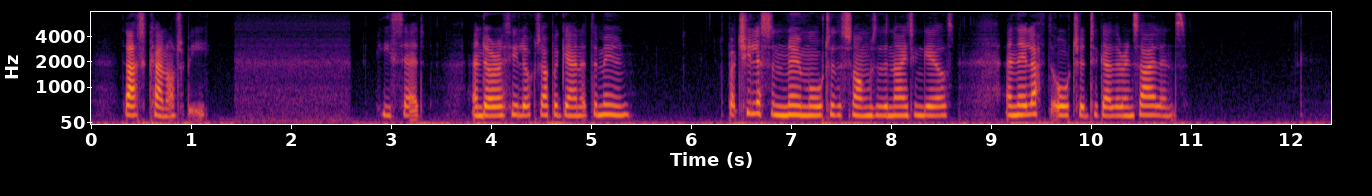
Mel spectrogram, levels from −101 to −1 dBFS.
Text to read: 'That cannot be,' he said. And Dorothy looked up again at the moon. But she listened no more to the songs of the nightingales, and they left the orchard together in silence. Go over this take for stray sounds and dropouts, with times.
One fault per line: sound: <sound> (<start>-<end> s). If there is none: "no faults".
no faults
